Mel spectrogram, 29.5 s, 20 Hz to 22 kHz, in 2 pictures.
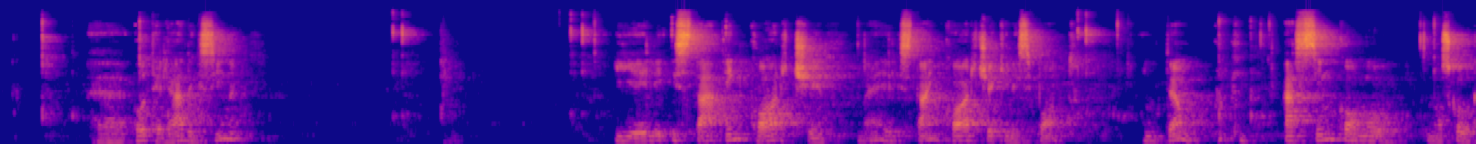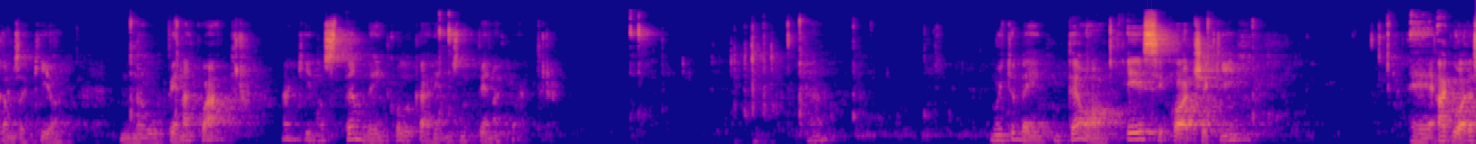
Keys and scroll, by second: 22.2 Escape, 22.3 Escape.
